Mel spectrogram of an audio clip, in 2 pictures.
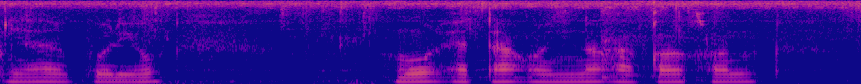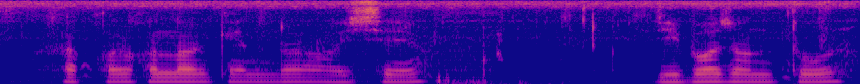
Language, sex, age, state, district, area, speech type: Assamese, male, 18-30, Assam, Morigaon, rural, spontaneous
